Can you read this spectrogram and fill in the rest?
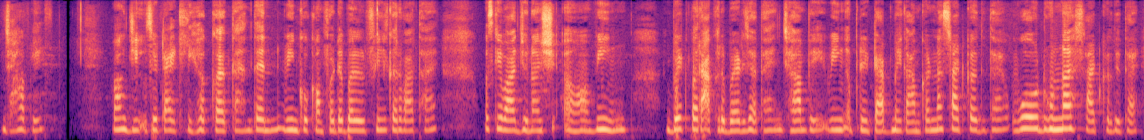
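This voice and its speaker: A woman's voice: a little high, little pitch movement, a little fast, warm tone. A woman casually retelling a fan fiction story, conversational and full of fillers.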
